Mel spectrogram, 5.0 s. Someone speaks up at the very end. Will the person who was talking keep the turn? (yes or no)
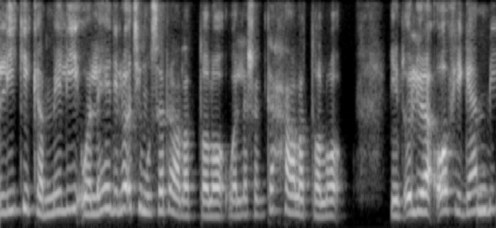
yes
